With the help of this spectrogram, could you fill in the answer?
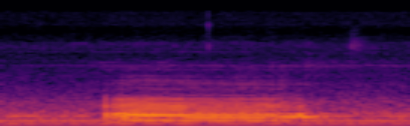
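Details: Sophie Bear, a Samoyed, indoors in a small room, gives a drawn-out, low, moaning groan of about one second with a rich buzzy tone and a slight wobble at the end. A quiet room hum sits underneath.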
